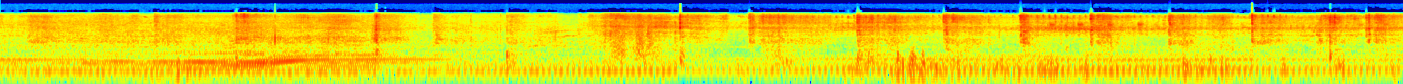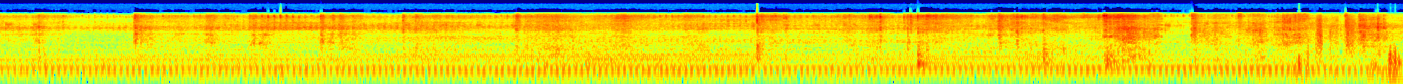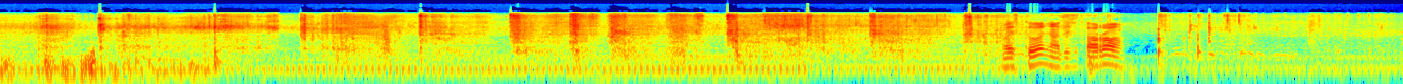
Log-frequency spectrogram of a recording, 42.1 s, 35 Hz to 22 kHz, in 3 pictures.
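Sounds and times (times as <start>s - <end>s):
shovels scraping gravel and concrete: 0.0s - 42.0s
small engine running: 0.0s - 42.0s.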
